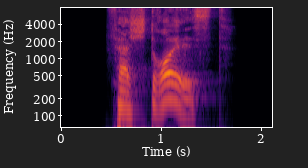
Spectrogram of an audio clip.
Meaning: second-person singular present of verstreuen
- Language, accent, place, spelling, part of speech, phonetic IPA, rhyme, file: German, Germany, Berlin, verstreust, verb, [fɛɐ̯ˈʃtʁɔɪ̯st], -ɔɪ̯st, De-verstreust.ogg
